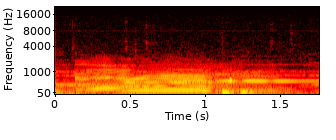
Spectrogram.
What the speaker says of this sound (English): Cows are looking fine.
